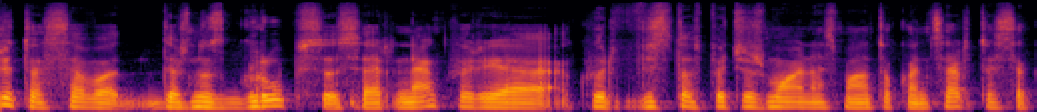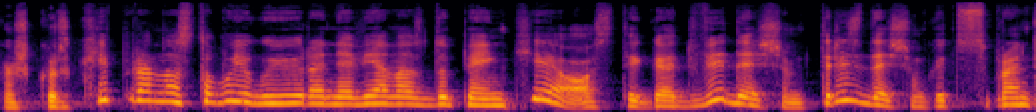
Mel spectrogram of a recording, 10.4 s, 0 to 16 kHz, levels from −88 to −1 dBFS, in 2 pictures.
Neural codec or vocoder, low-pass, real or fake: vocoder, 48 kHz, 128 mel bands, Vocos; 14.4 kHz; fake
